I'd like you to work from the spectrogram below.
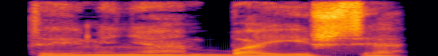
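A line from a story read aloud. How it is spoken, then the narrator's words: Trembling voice question. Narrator (Russian): дрогнувшим голосом спросил он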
